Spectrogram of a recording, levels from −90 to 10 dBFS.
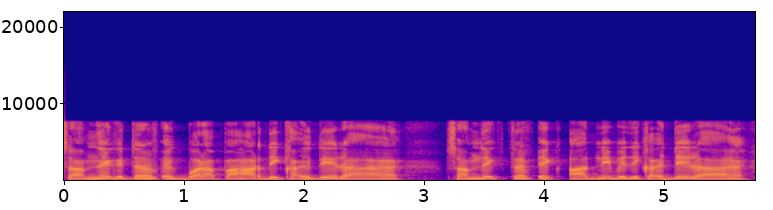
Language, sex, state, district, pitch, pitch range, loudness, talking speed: Hindi, male, Jharkhand, Garhwa, 185 Hz, 180-200 Hz, -15 LUFS, 210 wpm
